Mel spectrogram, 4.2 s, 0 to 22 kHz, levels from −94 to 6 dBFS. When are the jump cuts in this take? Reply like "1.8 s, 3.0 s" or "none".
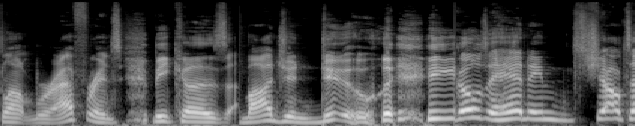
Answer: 1.5 s, 3.0 s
